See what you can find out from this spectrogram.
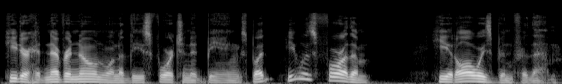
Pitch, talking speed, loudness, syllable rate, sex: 110 Hz, 205 wpm, -18 LUFS, 5.7 syllables/s, male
